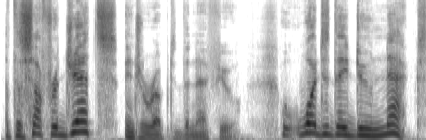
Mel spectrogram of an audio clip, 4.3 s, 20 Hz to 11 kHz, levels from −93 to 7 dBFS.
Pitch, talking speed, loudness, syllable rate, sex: 140 Hz, 155 wpm, -18 LUFS, 4.8 syllables/s, male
